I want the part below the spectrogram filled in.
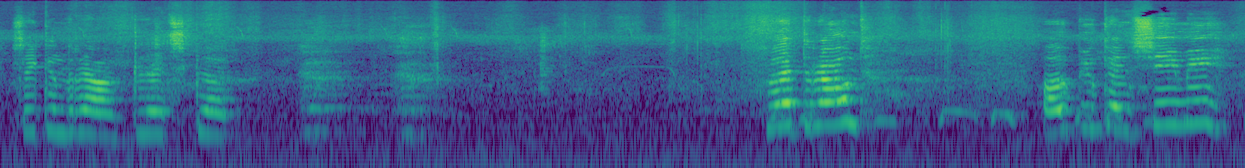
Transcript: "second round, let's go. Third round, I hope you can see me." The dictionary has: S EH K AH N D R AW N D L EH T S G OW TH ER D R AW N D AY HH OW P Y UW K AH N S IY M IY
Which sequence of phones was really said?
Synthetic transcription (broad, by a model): S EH K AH N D R AW N D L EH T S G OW F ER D R AW N D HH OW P Y UW K AH N S IY M IY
